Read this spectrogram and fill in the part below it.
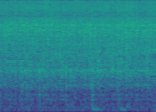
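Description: Pork fat fries in a pan with a dense, steady sizzle, close and loud throughout with no voices.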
